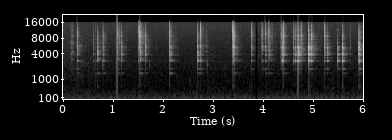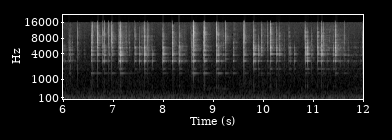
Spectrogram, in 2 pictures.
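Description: Gentle tapping on a ceramic Darth Vader mug gives many short, bright clinks that ring out almost at once. The taps come in irregular runs over a faint low hum.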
